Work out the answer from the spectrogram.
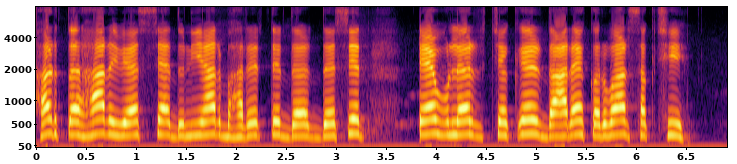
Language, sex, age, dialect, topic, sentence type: Magahi, female, 18-24, Northeastern/Surjapuri, banking, statement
